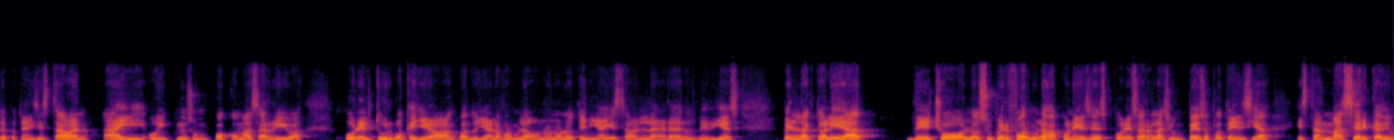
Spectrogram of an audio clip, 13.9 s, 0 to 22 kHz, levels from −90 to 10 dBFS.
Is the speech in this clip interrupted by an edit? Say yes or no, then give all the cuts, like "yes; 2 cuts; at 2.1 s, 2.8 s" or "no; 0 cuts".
no; 0 cuts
